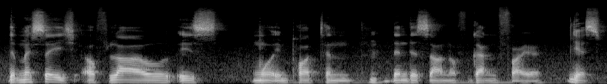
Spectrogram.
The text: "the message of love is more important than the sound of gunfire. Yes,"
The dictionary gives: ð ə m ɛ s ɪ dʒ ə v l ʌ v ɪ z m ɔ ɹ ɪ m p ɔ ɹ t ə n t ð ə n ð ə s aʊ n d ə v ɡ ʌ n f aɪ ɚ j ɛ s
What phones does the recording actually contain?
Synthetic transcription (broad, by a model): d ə m ɛ s ɪ dʒ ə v l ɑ w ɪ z m ɔ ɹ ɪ m p ɔ t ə n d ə n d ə s aʊ n ə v ɡ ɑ n f aɪ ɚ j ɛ s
